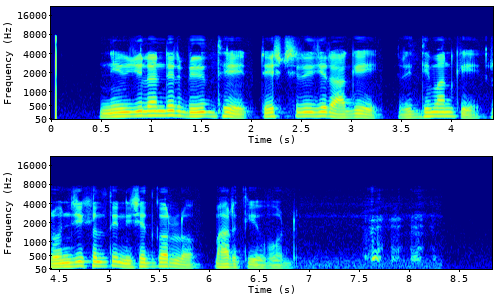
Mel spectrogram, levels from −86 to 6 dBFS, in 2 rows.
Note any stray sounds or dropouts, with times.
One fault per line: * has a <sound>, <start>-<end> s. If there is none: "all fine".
* has a laugh, 7.5-8.3 s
